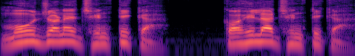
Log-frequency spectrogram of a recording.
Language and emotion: Odia, neutral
